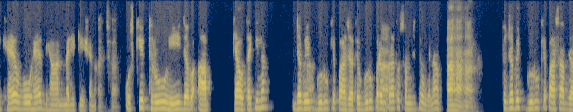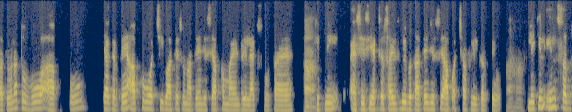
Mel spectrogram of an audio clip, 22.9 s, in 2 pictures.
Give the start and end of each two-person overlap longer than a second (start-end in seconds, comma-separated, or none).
none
